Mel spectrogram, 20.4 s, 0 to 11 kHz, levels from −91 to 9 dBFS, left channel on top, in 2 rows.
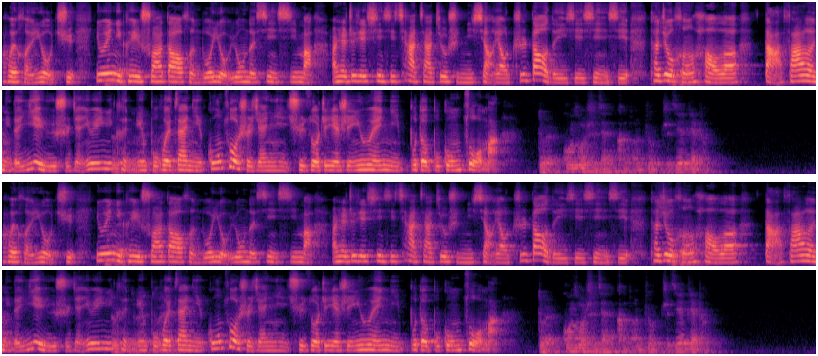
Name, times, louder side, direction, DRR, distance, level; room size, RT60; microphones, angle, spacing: voice 1, 0.0-16.4, left 3 dB, 30° left, 0.4 m, -22 dB
voice 2, 1.2-1.6 8.2-8.7 11.5-12.3 16.9-19.0, equal, 25° right, 2.8 m, -35 dB
9.6 x 7.8 x 4.9 m
head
